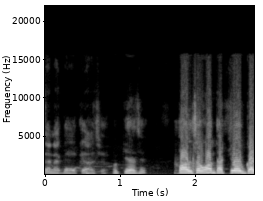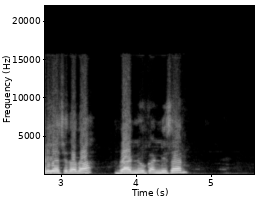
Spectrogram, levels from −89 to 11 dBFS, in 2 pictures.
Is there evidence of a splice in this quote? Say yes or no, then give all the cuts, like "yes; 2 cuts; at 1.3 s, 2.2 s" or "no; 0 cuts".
yes; 1 cut; at 1.8 s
